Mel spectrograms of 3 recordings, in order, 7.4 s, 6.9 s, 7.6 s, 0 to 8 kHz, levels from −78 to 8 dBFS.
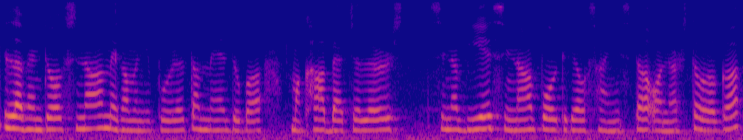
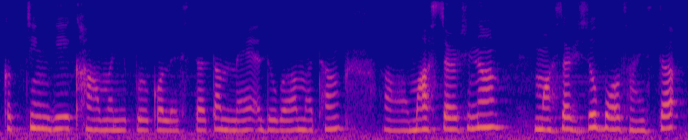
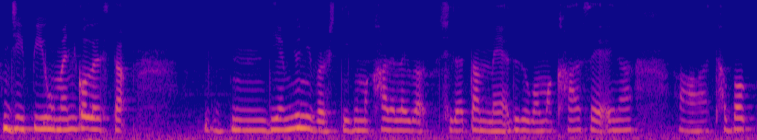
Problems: constant background noise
